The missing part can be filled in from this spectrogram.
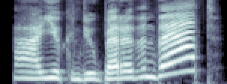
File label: evac casualty, female; video games; npc; source engine; episodic; episode 1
